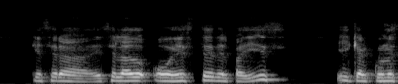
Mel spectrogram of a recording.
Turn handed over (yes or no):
no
